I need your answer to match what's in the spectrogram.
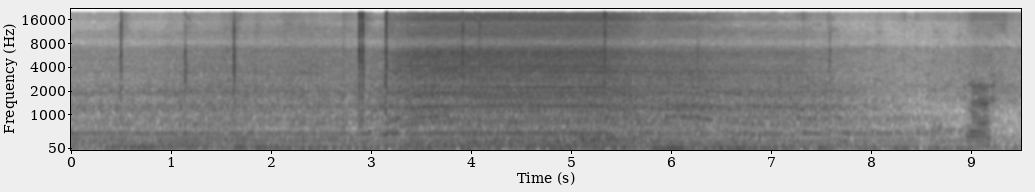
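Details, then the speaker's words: Suzuki APV: rough low growl from the AC blower motor, like a toy Tamiya car, getting louder and harsher at fan speeds 2, 3, 4; blower replaced. "apabila kita Nyalakan blower atau AC itu suaranya seperti ini teman-teman kedengaran ya suaranya [Musik] ya apabila di kecepatan 2 3 4 semakin"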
